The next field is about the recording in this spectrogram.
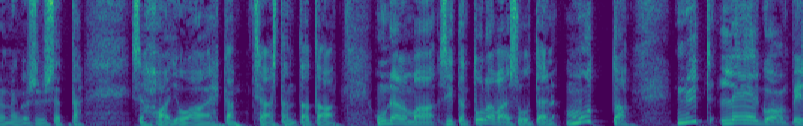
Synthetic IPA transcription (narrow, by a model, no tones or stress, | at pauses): nækøsyːset̪ːæsehɑjoɑːehkæsæːst̪ænt̪ɑt̪ɑːunelmɑːsit̪ːent̪uleʋɑisuːt̪eːnmut̪ːɑnyt̪leːɡoːmpi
